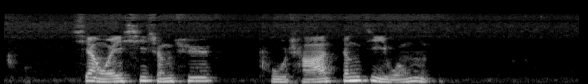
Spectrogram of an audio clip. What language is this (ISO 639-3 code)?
zho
